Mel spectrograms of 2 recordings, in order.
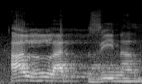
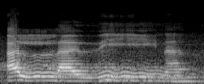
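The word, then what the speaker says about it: الذين: Alat zina. Loh, kok menjadi alat zina? D sama Z itu bacanya la. Allazina.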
